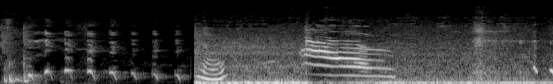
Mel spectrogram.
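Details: Domestic cat giving a rapid run of about ten short, falling mews, then a dipping meow and a longer, smoothly descending meow, over a steady low hum.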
